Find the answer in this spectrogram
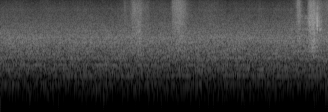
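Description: Steady low background hiss with two soft swishes near the middle: a Princeton Catalyst silicone spatula being drawn through wet acrylic paint on a canvas.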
